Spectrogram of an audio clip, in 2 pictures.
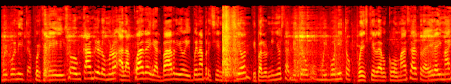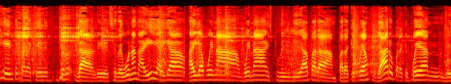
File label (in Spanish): habitante del barrio Norte Bajo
